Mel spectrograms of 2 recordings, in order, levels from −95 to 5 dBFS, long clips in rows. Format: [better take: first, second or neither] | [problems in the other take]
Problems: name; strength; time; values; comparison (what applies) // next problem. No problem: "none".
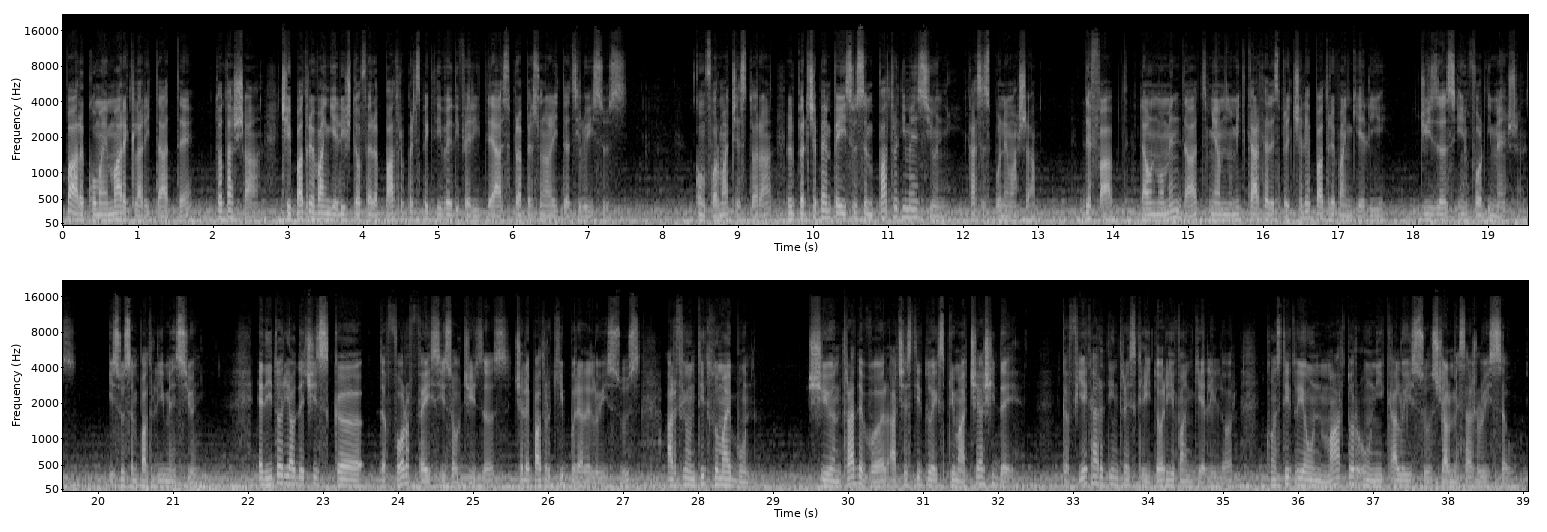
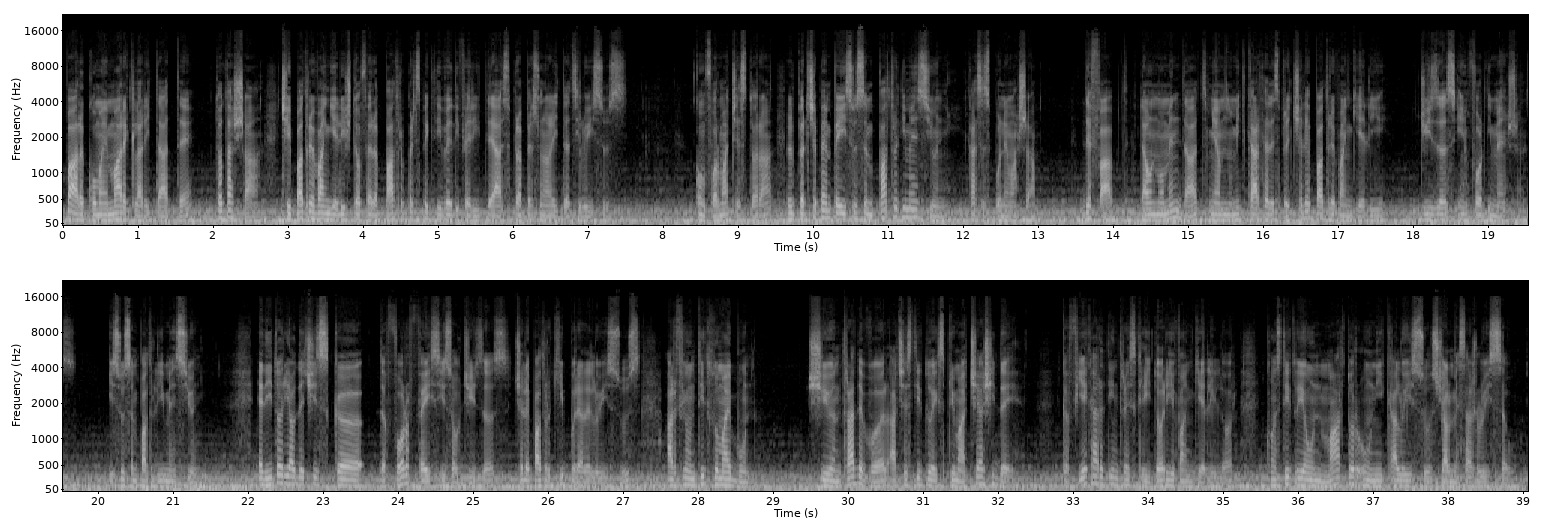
neither | low rumble; noticeable; throughout; 15 dB below the speech; the same in both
